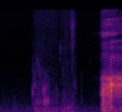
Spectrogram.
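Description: Soft wet mouth smacks, then a brief loud slurp as someone sips hot coffee from a mug. No talking.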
